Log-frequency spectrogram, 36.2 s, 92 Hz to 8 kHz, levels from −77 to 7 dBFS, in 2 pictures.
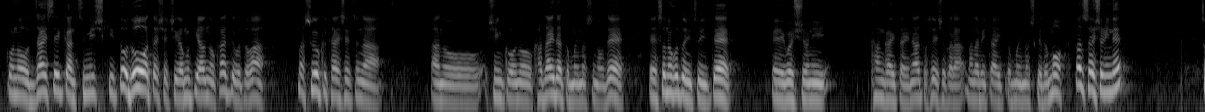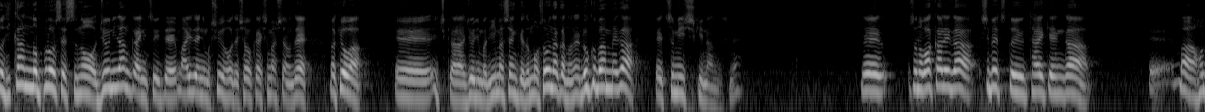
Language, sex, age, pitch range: Japanese, male, 40-59, 155-205 Hz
